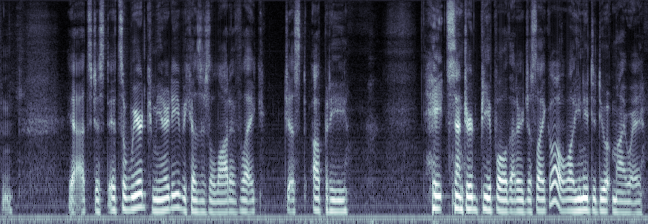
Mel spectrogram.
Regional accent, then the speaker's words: Sault Ste. Marie, Ontario, Canada; moved away as an adult; also born or lived in Toronto; now in London, Canada; I grew up in Sault Ste. Marie, pretty much like Northern Ontario all my life until twenty-one, and I moved to Toronto

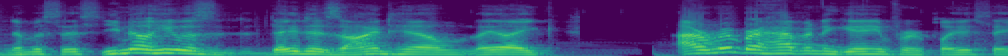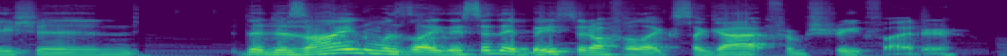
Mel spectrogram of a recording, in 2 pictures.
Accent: United States; we're American here

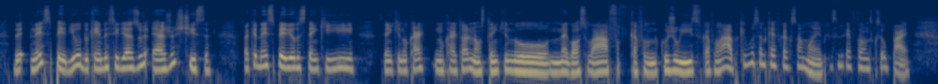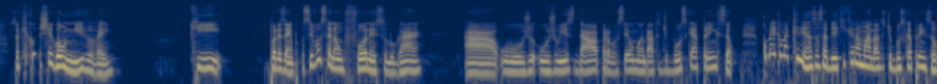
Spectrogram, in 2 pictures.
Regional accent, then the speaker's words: Guarulhos, São Paulo, Brazil; moved away as an adult; now in Bahia, Brazil; Nasci em São Paulo. Nasci em Guarulhos.

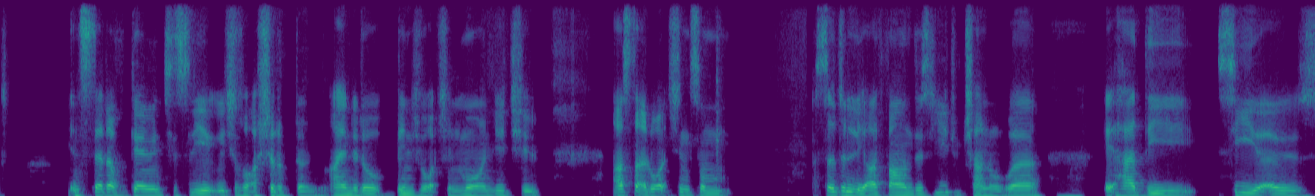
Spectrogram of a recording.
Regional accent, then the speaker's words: Coventry, West Midlands, United Kingdom; I'm from Coventry

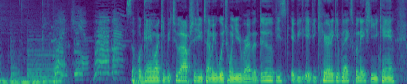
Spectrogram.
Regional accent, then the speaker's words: Philadelphia, Pennsylvania, United States; I'm from Philadelphia.

